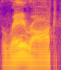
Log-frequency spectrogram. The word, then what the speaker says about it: Rayrock: By the way, Warrior, it's pronounced Rayrock, aka Phimok. Thanks for all you do, Rayrock.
